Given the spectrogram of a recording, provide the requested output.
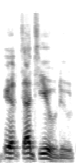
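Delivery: ordinary delivery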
